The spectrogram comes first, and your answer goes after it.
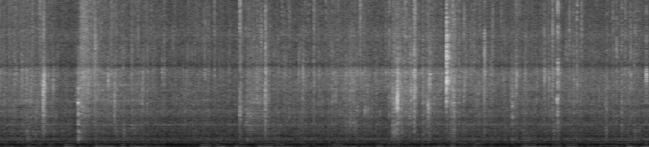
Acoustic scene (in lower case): kitchen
